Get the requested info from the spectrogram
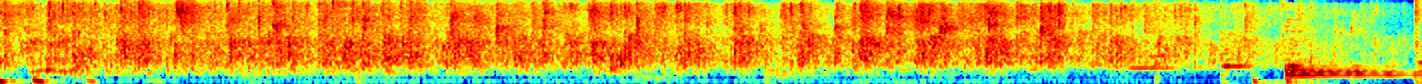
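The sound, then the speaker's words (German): Loud, sustained applause from an audience for a guest, a dense wash of many hands clapping steadily for several seconds, with a brief tonal musical sting emerging near the end. “Bitte großen Applaus für unseren Gast.”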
